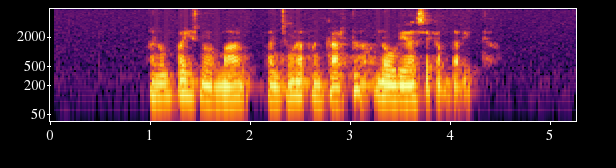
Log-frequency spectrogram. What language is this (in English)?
Catalan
